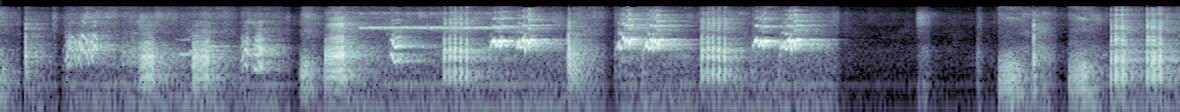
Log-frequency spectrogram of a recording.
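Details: Male white-eyed Javan myna singing varied phrases to stir other mynas into responding: harsh chattering notes interspersed with clear high whistled slurs repeated several times, then a short silence and more rasps.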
